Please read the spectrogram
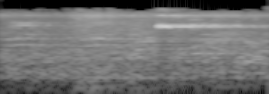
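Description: Referee's whistle blown once, a single steady high whistle lasting under a second that starts the wrestling bout, over a background of crowd voices in a large hall.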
